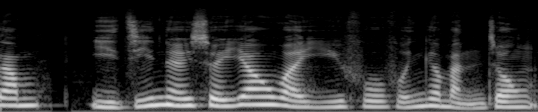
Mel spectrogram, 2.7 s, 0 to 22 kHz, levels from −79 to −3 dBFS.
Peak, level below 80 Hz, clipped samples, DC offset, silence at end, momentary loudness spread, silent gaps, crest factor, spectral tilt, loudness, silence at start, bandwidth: -6 dBFS; -72 dBFS; under 0.1%; 0.3%; 0 s; 9 LU; none; 16 dB; -6 dB/octave; -21 LUFS; 0 s; 13 kHz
